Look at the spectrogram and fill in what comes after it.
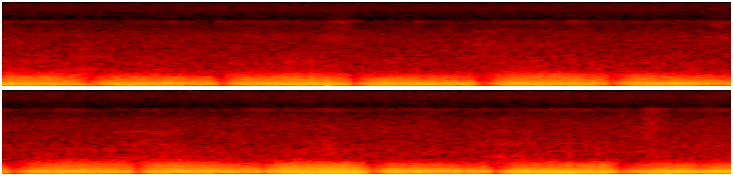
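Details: Low, continuous purring from a kitten lying on its owner's lap, pulsing in even waves about once a second over eleven seconds with short breath pauses.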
